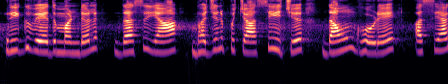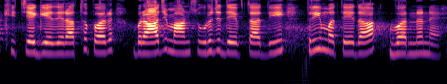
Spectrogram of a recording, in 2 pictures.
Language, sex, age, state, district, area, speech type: Dogri, female, 30-45, Jammu and Kashmir, Reasi, urban, read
